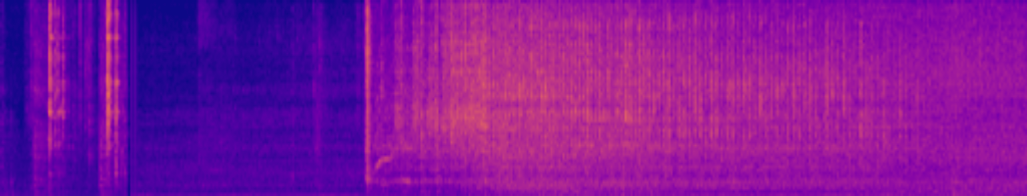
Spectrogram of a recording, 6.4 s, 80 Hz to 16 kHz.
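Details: 2012 Hyundai Azera starting after battery replacement with a non-specific, temporary battery: short crank catches quickly and settles into an even, steady idle with no misses or knocks; starts normally.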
